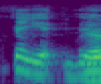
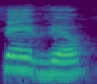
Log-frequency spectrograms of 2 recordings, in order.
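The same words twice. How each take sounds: First: It is said with the general pronunciation. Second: It is said with the local pronunciation.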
